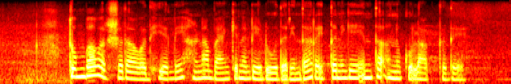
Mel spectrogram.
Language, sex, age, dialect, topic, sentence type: Kannada, female, 18-24, Coastal/Dakshin, banking, question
